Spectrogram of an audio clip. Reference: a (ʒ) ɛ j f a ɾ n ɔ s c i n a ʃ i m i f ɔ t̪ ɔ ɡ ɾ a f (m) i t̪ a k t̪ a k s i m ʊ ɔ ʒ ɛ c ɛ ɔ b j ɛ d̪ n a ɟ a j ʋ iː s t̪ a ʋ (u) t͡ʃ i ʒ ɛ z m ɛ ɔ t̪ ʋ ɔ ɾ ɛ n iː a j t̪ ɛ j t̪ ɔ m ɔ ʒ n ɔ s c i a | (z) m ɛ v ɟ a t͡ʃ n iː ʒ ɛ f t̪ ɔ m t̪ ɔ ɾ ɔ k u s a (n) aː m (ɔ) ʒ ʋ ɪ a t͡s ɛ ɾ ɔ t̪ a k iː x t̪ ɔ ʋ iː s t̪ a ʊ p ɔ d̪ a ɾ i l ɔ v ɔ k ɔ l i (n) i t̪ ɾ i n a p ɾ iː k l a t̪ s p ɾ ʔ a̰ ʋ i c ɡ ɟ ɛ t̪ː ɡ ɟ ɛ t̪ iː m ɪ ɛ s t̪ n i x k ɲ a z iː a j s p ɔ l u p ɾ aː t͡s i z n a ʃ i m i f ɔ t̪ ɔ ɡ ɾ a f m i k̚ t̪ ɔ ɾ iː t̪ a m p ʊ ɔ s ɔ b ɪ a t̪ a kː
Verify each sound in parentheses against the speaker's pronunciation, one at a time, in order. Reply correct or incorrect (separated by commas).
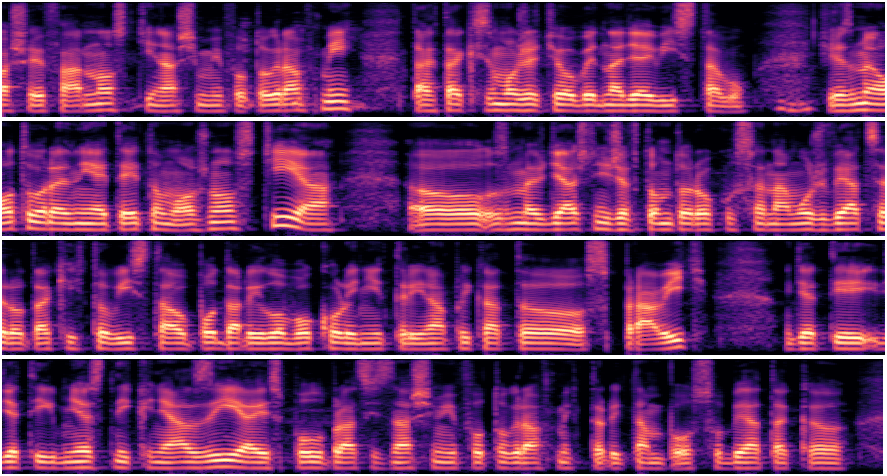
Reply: incorrect, correct, correct, correct, correct, incorrect, incorrect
